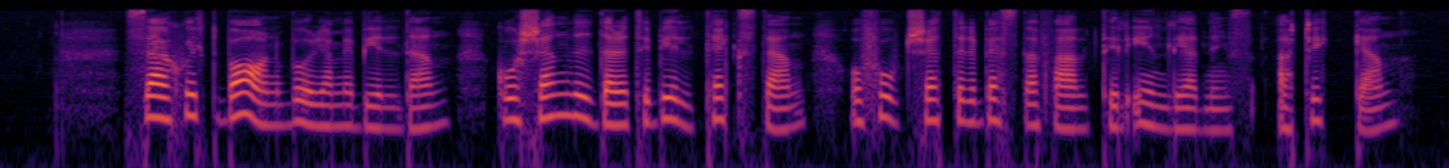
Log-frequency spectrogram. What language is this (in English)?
Swedish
